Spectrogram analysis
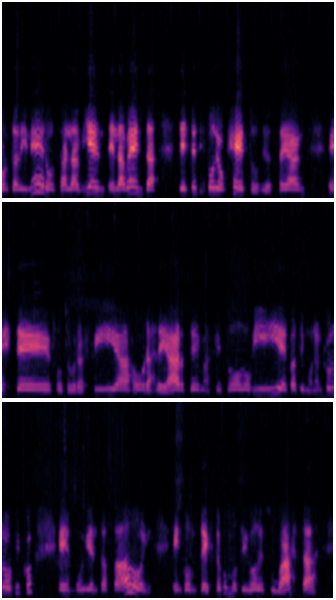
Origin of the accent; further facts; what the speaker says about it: Venezuela; si nosotros como venezolanos y venezolanos no estamos claros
